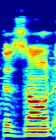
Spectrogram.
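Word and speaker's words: DAZN: moved to the Zone I call it dazen because of the way that it is spelled but the Zone there are a couple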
